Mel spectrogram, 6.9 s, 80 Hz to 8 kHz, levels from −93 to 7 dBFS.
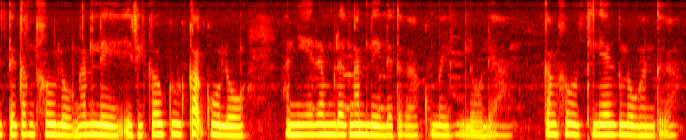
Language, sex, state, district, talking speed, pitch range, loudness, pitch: Wancho, female, Arunachal Pradesh, Longding, 225 wpm, 195-210 Hz, -15 LUFS, 205 Hz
